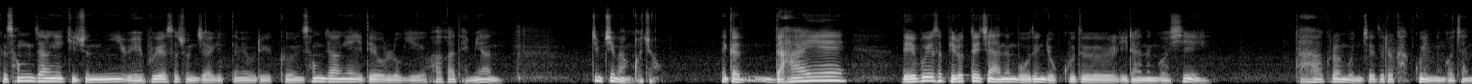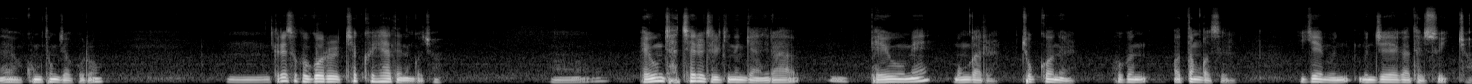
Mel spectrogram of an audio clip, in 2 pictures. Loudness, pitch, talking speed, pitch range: -17 LUFS, 115 Hz, 280 characters per minute, 100-135 Hz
